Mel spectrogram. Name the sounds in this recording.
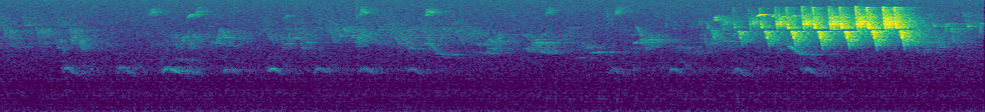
Ovenbird, Red-eyed Vireo, American Crow, American Robin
